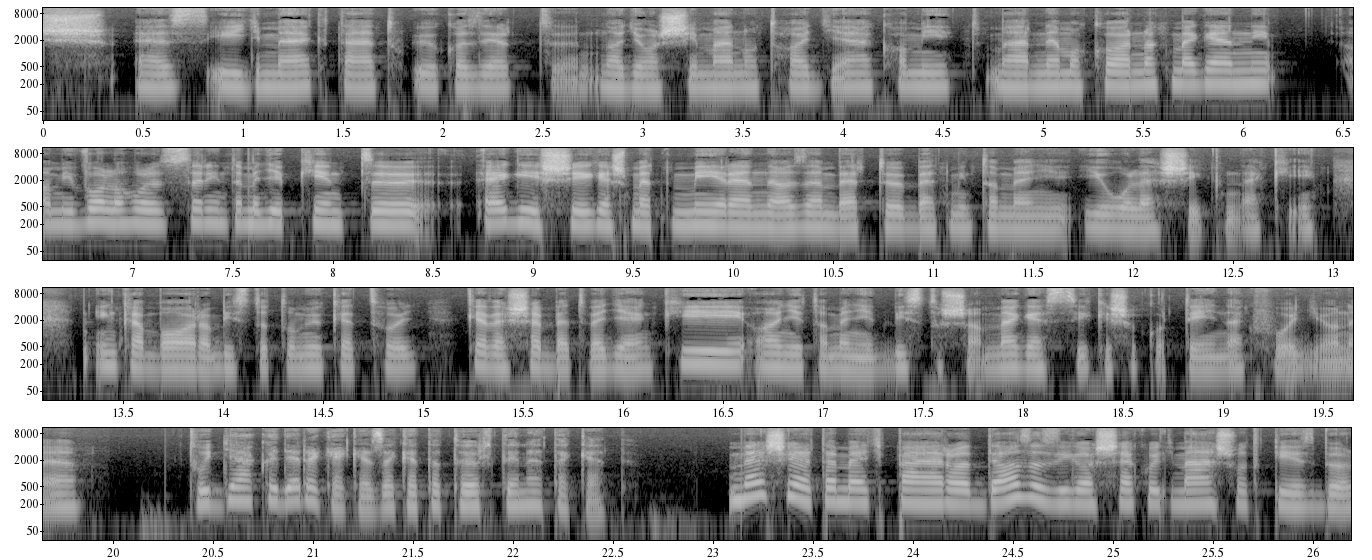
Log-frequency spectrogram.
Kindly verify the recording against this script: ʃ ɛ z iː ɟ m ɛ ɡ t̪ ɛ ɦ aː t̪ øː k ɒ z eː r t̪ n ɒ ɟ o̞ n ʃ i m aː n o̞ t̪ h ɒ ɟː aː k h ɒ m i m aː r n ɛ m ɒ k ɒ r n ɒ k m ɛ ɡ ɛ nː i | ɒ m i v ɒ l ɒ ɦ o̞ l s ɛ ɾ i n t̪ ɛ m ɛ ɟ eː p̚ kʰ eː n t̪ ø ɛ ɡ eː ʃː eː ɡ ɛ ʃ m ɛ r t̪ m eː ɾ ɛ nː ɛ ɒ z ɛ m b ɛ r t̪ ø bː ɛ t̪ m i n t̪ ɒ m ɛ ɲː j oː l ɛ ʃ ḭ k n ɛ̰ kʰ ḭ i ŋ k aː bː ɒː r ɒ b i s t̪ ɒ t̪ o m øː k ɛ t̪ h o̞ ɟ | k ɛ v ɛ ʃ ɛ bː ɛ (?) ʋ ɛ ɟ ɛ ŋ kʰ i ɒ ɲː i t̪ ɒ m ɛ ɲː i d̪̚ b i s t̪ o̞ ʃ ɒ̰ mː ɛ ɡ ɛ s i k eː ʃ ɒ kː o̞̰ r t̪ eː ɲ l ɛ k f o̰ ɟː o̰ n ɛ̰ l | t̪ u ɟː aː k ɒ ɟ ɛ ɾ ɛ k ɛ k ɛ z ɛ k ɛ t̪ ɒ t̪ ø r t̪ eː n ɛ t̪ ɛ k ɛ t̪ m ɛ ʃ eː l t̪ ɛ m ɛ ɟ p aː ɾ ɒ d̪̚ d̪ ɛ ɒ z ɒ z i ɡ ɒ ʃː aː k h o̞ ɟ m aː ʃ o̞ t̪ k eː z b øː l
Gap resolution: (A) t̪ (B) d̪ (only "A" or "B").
A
